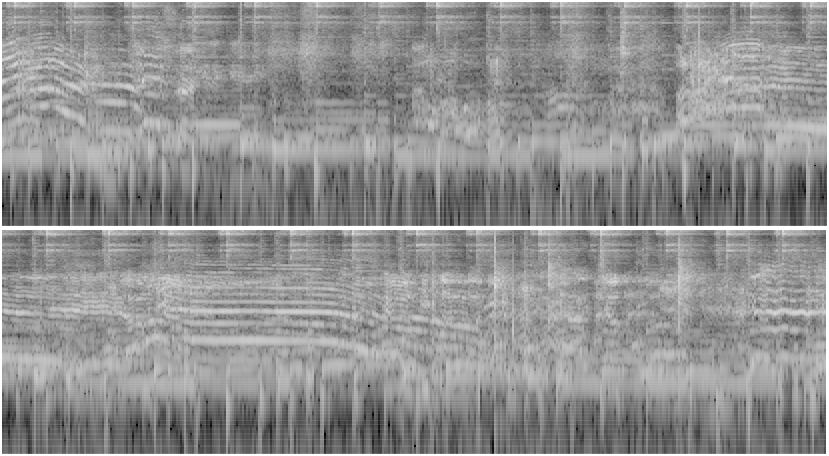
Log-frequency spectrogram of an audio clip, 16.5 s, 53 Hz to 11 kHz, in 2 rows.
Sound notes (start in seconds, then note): 0.0 clapping, celebrating; 6.9 all shouting; 13.9 clapping, laughing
